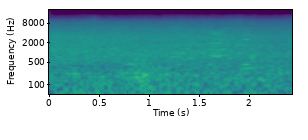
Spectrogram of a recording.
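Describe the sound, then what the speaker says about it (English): Strong wind buffets the top of a tall coastal lighthouse, making a loud, continuous rumbling gust noise against the microphone with no break. "That's so windy."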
